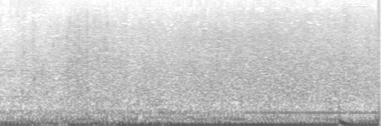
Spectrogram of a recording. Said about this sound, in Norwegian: Sjøen er grov. Det bølger, og kraften fra det raskt synkende skipet trekker ham nedover.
